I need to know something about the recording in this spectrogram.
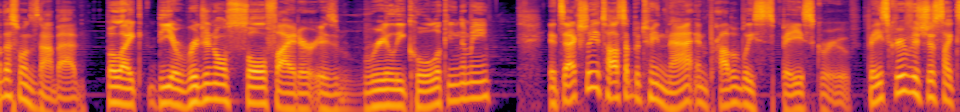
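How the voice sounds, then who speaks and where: A man hosting a casual reaction video, rambling and thinking out loud with enthusiasm. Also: mid-range voice, dry recording. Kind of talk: casual reaction commentary, reading aloud.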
